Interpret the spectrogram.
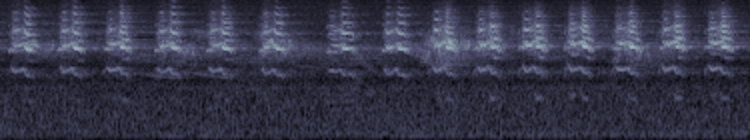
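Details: Young common kestrel calling for food with a steady run of shrill, high notes about twice per second, each slightly trembling, over a soft hiss of background noise.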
